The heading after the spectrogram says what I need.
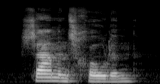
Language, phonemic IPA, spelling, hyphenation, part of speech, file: Dutch, /ˈsaː.mə(n)ˌsxoː.lə(n)/, samenscholen, sa‧men‧scho‧len, verb, Nl-samenscholen.ogg
- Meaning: to gather, to assemble, to join up, usually in public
